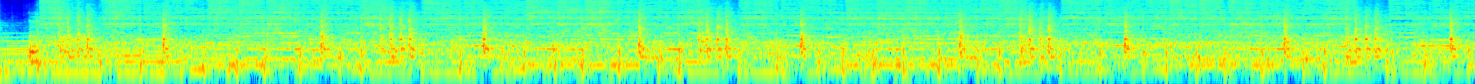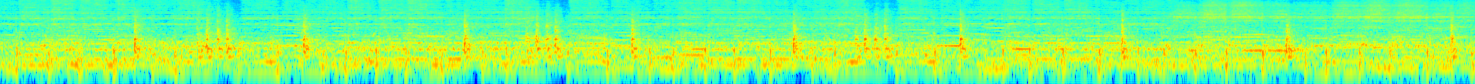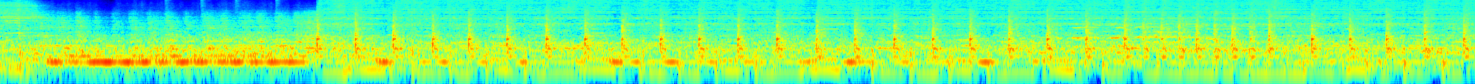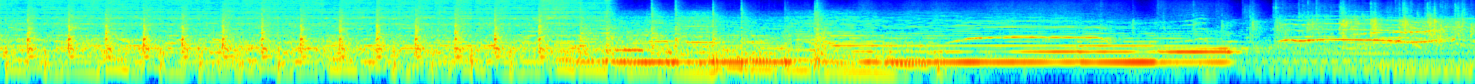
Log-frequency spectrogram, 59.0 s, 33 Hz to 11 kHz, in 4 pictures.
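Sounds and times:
drum kit beat: 0.0s - 53.0s
rock band playing: 0.0s - 59.0s.

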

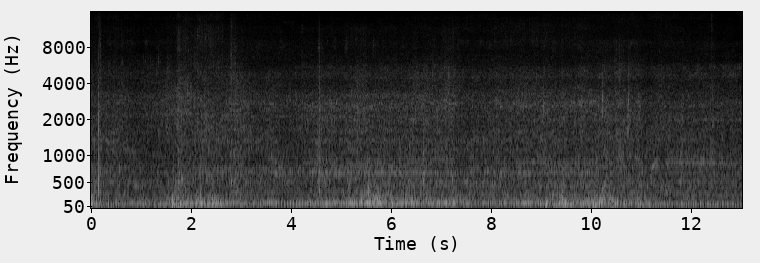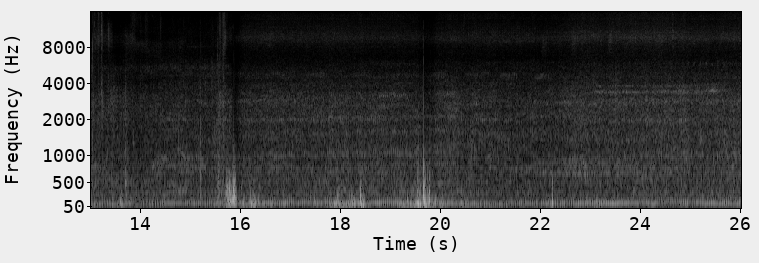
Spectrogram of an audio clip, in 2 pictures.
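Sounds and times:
engine running at low revs: 0.0s - 26.0s.

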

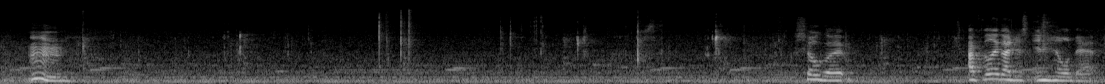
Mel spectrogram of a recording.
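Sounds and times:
steady low hum: 0.0s - 11.0s
mouth clicks chewing: 5.0s - 7.8s.

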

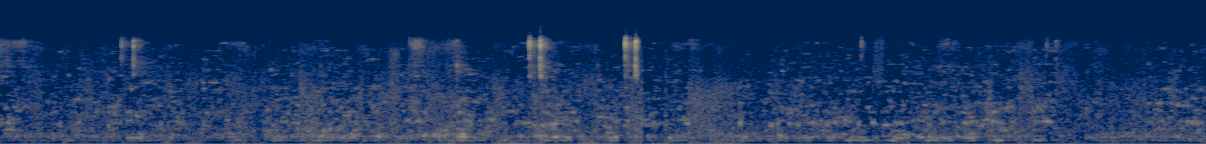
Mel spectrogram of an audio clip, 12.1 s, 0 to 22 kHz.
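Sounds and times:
computer mouse double-clicks: 5.3s - 5.5s.

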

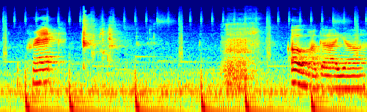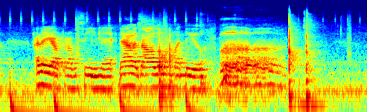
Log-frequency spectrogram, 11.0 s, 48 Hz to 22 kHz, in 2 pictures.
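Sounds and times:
background music: 0.0s - 11.0s
egg cracking: 1.2s - 2.4s.

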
